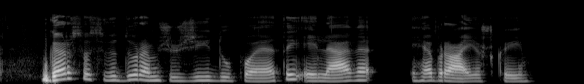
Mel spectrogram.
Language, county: Lithuanian, Kaunas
